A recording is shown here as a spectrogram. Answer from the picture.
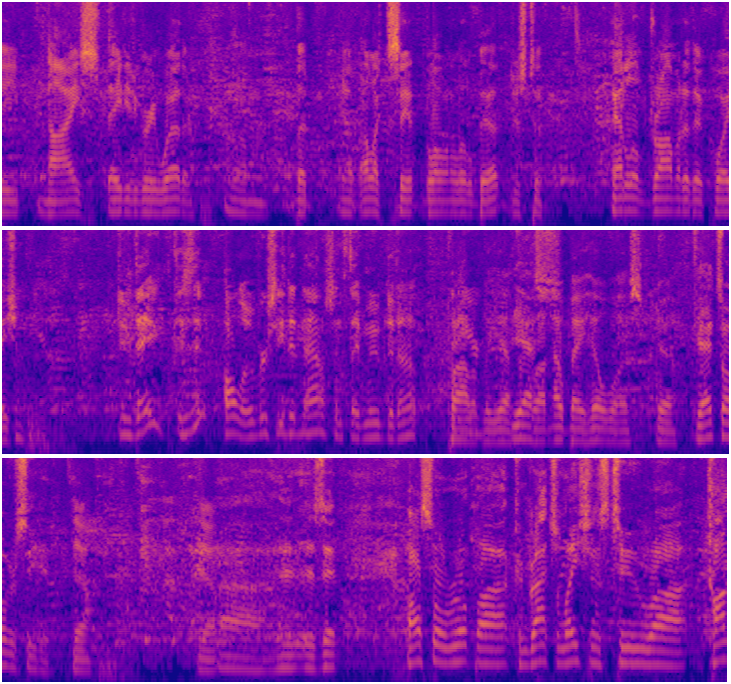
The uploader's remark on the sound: LIVE From Felix's Fish Camp!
